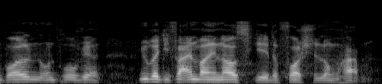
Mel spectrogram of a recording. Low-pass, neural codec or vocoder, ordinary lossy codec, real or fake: none; codec, 16 kHz, 2 kbps, FunCodec, trained on Chinese and English, 25 frames a second; none; fake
